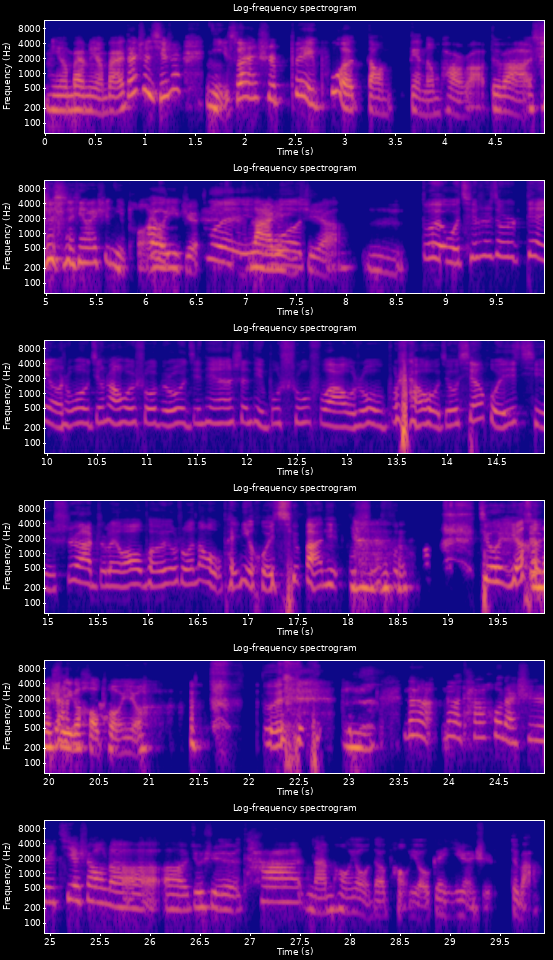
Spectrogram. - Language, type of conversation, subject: Chinese, podcast, 你能讲讲你第一次遇见未来伴侣的故事吗？
- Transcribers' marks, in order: laughing while speaking: "就是"; laughing while speaking: "不然"; laugh; laughing while speaking: "真的是一个好朋友"; laughing while speaking: "陪你回去吧，你不舒服。就也很尴尬，对"; laugh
